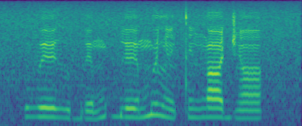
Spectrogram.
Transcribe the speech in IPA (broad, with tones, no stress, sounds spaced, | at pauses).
v eː˧ ɣ ɨ˨ b eː˨ m u˦ ɡ͡b eː˧ m ɨ˦ l ĩ˨ t ĩ˧ ŋ aː˦ d͡ʒ ã˧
